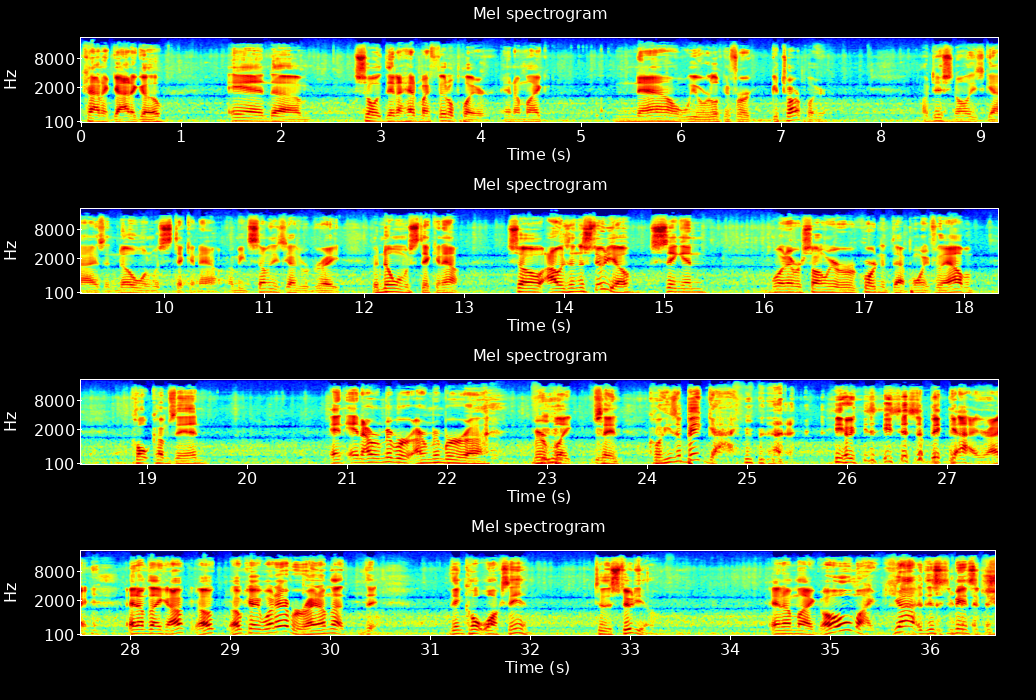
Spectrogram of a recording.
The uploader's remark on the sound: This week we bring you out on the road! Coming back from a show in Nebraska, we decided to pack up the podcast gear and bring you a podcast live from the RV!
